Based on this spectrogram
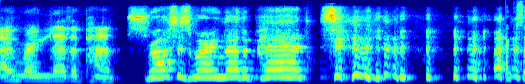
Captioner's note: laughter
